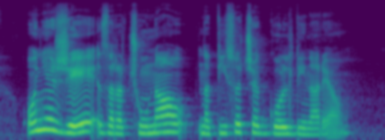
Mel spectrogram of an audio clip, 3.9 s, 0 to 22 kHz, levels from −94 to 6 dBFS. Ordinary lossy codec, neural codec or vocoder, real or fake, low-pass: none; none; real; 19.8 kHz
